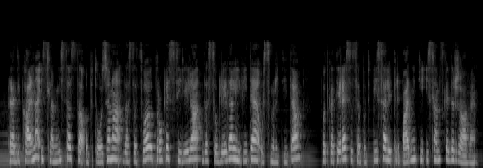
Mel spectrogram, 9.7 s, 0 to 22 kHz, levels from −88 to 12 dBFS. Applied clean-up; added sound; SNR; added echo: neural mask model RNNoise.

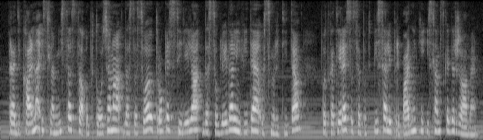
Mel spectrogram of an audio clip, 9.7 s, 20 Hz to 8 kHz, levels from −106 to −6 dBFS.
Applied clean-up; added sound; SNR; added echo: none; Bowed string instrument; 18 dB; none.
